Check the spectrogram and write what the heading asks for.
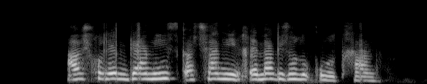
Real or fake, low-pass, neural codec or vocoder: fake; 7.2 kHz; codec, 16 kHz, 2 kbps, FreqCodec, smaller model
